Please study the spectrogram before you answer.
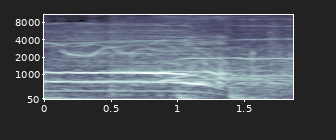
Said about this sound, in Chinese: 掌声有请主持人李波。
